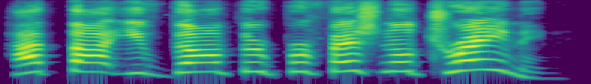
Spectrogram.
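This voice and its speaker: A woman voices an eager young male senpai with a high, bright voice. He is a friendly, chatty tinkerer, earnest and full of questions, recorded dry and close in audio drama style. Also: fast talker, no room sound, full character voice. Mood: curious, earnest.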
